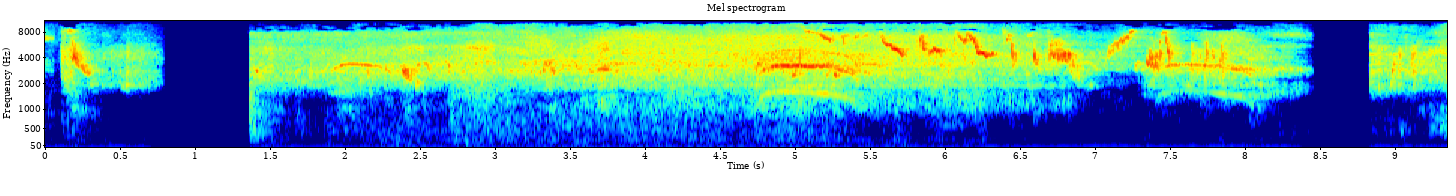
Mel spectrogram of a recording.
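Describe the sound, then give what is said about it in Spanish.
Shiny cowbird song, a faint stream of high, thin whistled notes and chirps, some sliding up or down, running almost continuously with brief pauses at the start and end. “El tordo renegrido no construye su propio nido ni incuba sus huevos. Los pone en el nido de otras aves”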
